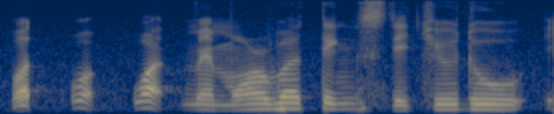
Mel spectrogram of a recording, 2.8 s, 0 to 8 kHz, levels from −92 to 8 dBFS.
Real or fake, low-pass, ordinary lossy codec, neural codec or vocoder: real; none; none; none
